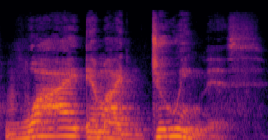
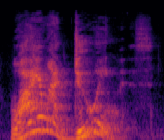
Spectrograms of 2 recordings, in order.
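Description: First: Slow it right down, heavy with frustration; slow frustrated plea. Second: Pitched much higher, a cry of frustration; mock anguished yell. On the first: Retold or imitated. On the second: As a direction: let it jump up high like a desperate cry. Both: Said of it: "yelling at God".

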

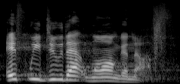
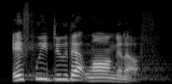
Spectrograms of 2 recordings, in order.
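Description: The two takes are said the same way.

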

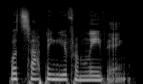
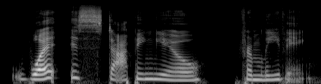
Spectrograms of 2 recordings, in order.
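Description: First: Said in the usual way. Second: Slow, deliberate, spaced-out question; slow pointed question. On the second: Retold or imitated. Dreamer confronting a woman about her bad relationship, slow and pointed. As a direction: ask it firmly, stretching the words.

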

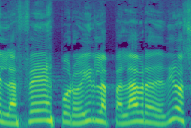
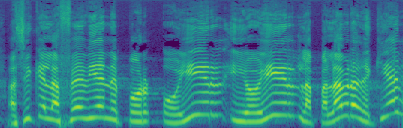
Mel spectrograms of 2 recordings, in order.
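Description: First: Said in the usual way. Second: "oír y oír" leaned on, rising to "quién"; stressed oír y oír. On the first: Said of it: "en realidad no dice". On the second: Shown as a demonstration. Pastor reads the true verse, stressing "oír y oír". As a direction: lean on "oír y oír" and lift "de quién". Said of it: "sino que dice así, lea conmigo".

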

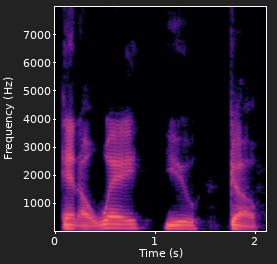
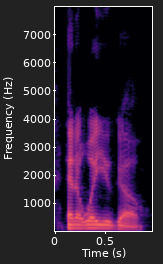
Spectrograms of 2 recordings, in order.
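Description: First: Slow, drawn-out "And away you go"; lingering slow repeat of "And away you go"; slow, savoring. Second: Said in the usual way. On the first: Shown as a demonstration. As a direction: stretch "And away you go" out, relishing it.

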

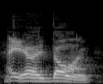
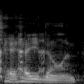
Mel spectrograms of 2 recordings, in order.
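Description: First: Put-on laughing Brooklyn accent, louder; hammed-up Brooklyn "how you doing". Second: Put-on light Brooklyn accent greeting; casual Brooklyn "how you doing". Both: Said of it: "The Brooklyn accent's back".

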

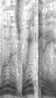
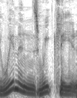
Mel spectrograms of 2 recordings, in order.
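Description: First: Said in the usual way. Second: Women's said slowly and carefully with a clear short i; Women's with a crisp short i, not woman. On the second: Shown as a demonstration. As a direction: spell out "Women's" deliberately, slower. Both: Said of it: "can't say the word women".

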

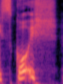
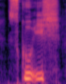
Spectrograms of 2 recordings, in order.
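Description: First: Said in the usual way. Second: Attempted Scottish accent with a tight "oo" in Scottish; bad Scottish accent. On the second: Shown as a demonstration. Speaker testing the author's nationality aloud, badly faked Scottish accent. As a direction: softly try out a Scottish "Scootish". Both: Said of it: "can't do a Scottish accent".

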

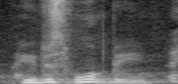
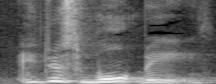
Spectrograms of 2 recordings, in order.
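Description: First: Soft, low aside. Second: Louder, punching the word won't; emphatic repeat. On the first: Preacher muses about her dad, softly. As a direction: quietly, pitch down. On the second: Preacher insists to congregation about her dad, emphatic. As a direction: land it firmly the second time. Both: Shown as a demonstration.

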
